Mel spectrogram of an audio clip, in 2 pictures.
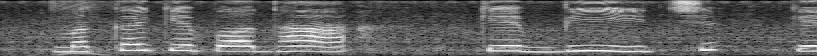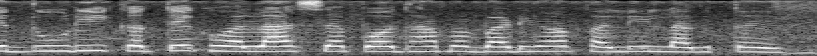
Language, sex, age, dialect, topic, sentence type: Maithili, male, 36-40, Eastern / Thethi, agriculture, question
